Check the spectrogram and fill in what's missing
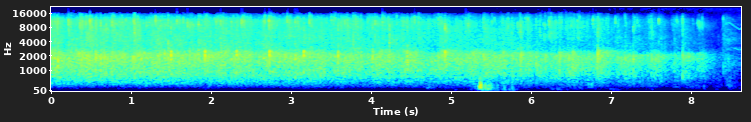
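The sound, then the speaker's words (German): Sustained audience applause, a dense wash of many hands clapping steadily throughout, with a brief louder thump midway, fading slightly at the end. “Geben wir ihnen doch einen kräftigen Applaus.”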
